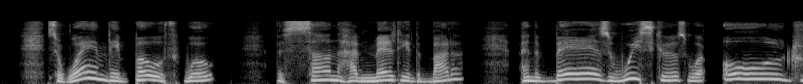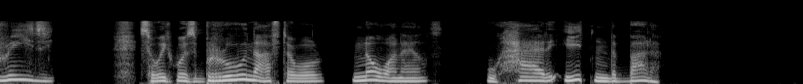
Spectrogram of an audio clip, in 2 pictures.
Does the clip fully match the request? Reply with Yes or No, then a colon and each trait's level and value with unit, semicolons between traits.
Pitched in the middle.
Yes: medium, 175 Hz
